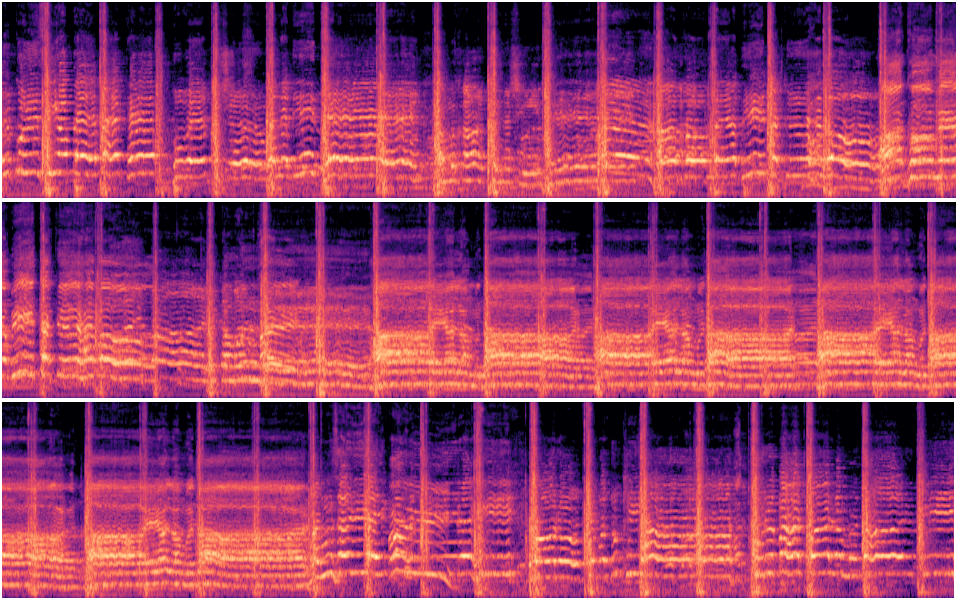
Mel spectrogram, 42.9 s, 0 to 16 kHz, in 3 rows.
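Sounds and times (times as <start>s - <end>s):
men chanting a lament: 0.0s - 42.9s
sharp rhythmic strikes: 0.0s - 42.9s.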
